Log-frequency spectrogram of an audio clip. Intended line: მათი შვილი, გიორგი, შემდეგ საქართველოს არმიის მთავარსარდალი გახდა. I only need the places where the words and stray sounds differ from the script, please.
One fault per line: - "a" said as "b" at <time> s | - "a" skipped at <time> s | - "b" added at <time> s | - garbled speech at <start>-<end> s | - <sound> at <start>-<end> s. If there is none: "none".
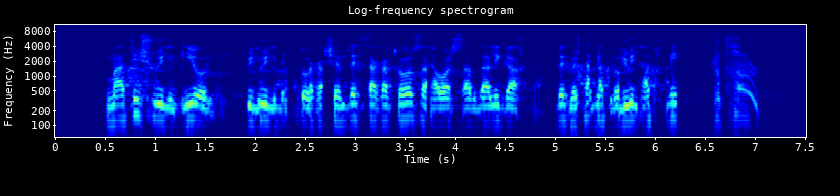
- garbled speech at 1.9-2.7 s
- "არმიის" skipped at 3.7 s
- garbled speech at 5.0-6.2 s
- sneeze at 6.6-7.1 s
